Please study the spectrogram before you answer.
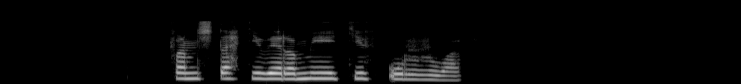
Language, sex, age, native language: Icelandic, male, 7, Icelandic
